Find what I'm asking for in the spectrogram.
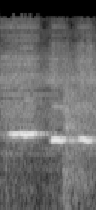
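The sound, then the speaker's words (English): Whistled imitation of a black-capped chickadee's spring call: three clear, pure whistled notes, the first held longer and slightly higher, followed by two shorter notes a little lower in pitch. “And there's a bird called the black-capped chickadee, and one of its spring calls is,”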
